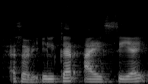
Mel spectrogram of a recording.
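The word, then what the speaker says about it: Aycı: इनका नाम है इल्कर ICI, मतलब AYCI। मैं आपको स्पेलिंग बता देता हूँ, AYCI।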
